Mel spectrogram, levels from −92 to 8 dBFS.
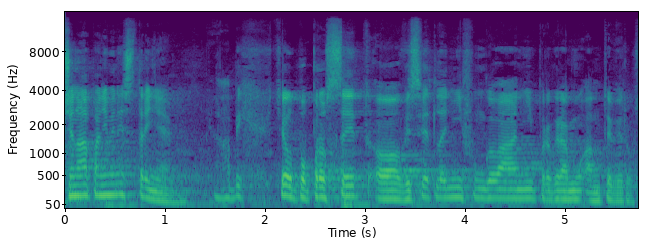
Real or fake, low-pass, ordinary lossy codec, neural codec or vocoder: real; 14.4 kHz; AAC, 48 kbps; none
